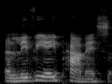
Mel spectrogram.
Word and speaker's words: Olivier Panis: are going to watch Olivier Panis, and I did make sure to say his name correctly.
